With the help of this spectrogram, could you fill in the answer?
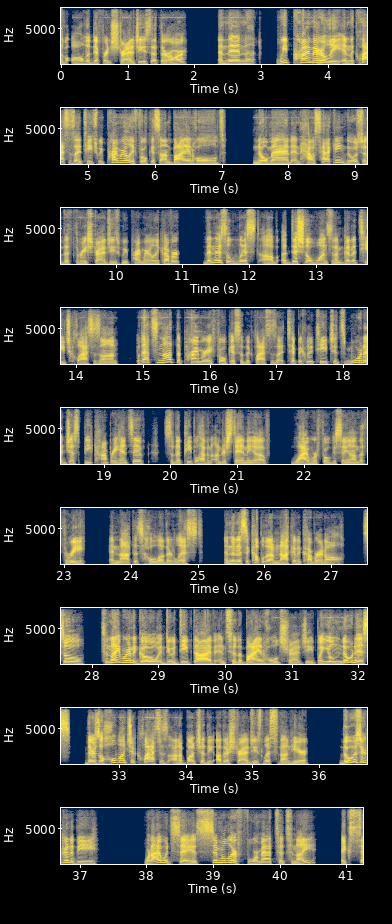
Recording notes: This was a live class recorded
